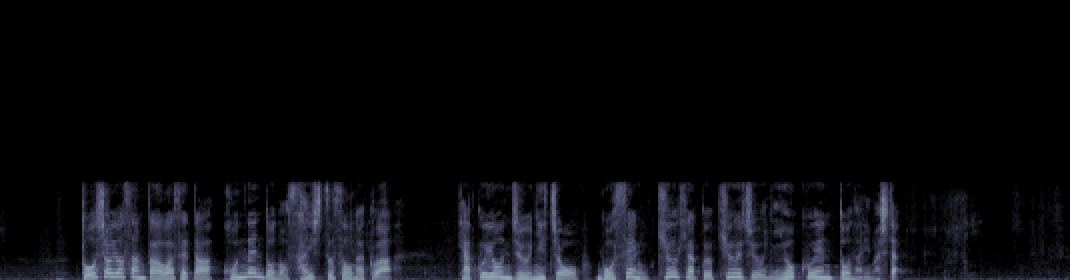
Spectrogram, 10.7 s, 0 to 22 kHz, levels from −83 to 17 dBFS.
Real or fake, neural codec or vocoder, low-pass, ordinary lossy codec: fake; codec, 16 kHz, 4 kbps, FreqCodec, larger model; none; none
